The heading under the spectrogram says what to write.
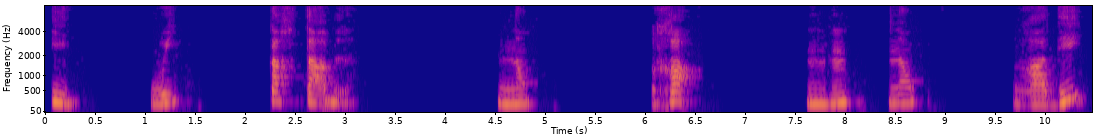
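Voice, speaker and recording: A woman teaching beginner French, giving English glosses and repeating key words slowly. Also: medium pitch, a bit bright. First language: Hindi.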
